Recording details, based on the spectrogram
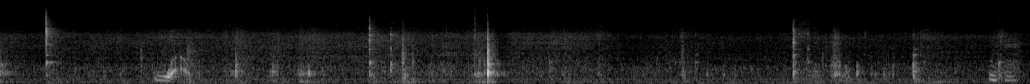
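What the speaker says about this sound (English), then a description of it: "let's give these a nice stir." Food being stirred in a pot on a home stove, scraping and clinking of a utensil against the pot at irregular moments over a soft sizzle, with a brief exclamation from a person.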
